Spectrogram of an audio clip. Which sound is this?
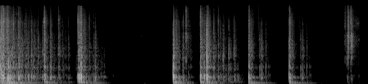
delphis ICE DICES LOOP #130-1
PLAY WITH ICE DICES SHAKE IN A STORAGE BIN! RECORD WITH THE STUDIO PROJECTS MICROPHONES S4 INTO STEINBERG CUBASE 4.1 EDITING WITH WAVELAB 6.1... NO EFFECTS WHERE USED. ...SOUNDCARD MOTU TRAVELER...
